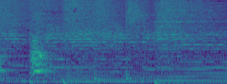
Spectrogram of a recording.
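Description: A dog gives a single sharp bark early on, followed by steady low thumping and a faint background hum with no other barks.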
